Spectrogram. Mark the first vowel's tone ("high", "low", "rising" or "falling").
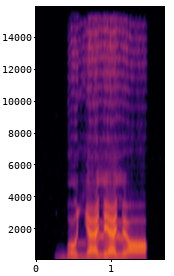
high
